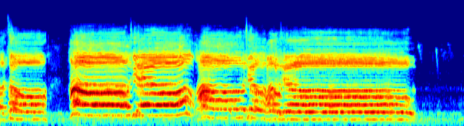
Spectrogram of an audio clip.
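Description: A chorus of men sings loudly in unison.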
